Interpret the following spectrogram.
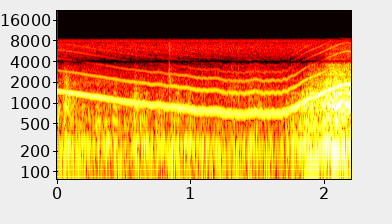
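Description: Rally car engine held on revs at the start line, its pitched whine sinking slowly, then climbing quickly near the end as the revs are raised for the launch.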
